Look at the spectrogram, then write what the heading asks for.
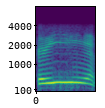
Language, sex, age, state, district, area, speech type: Marathi, male, 18-30, Maharashtra, Washim, rural, conversation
